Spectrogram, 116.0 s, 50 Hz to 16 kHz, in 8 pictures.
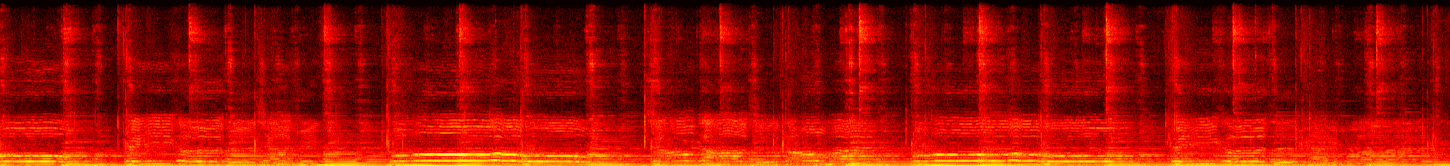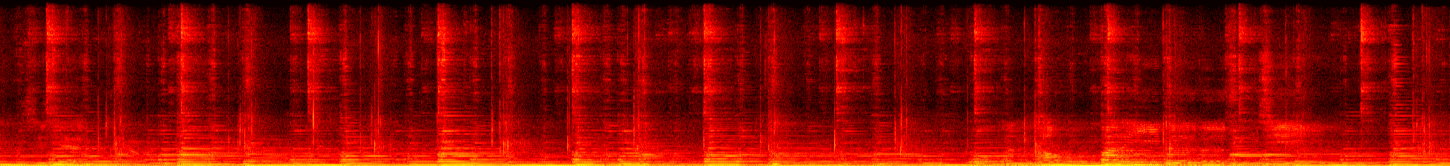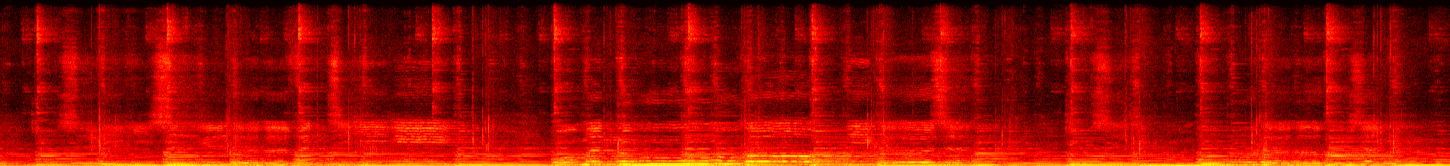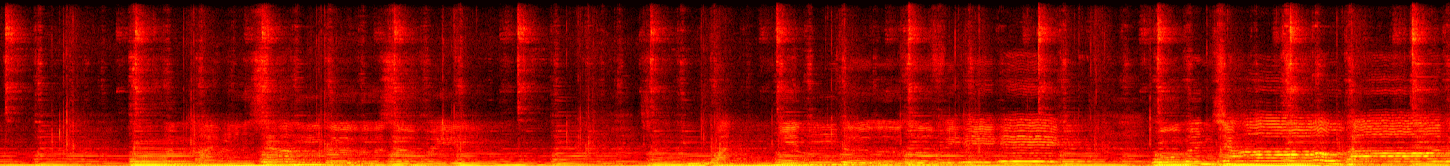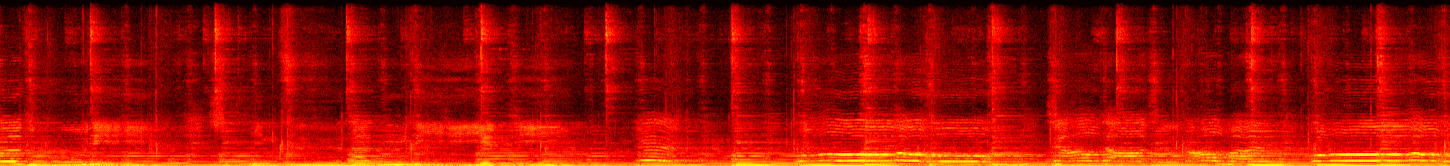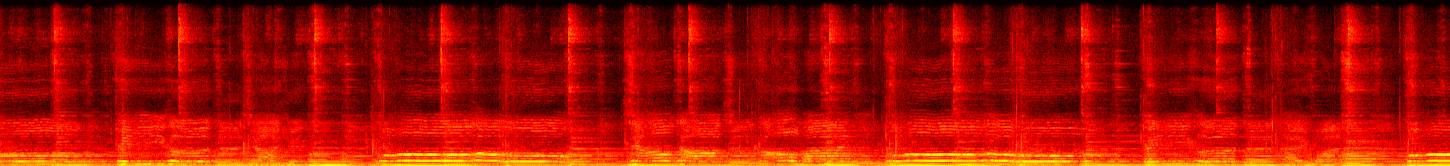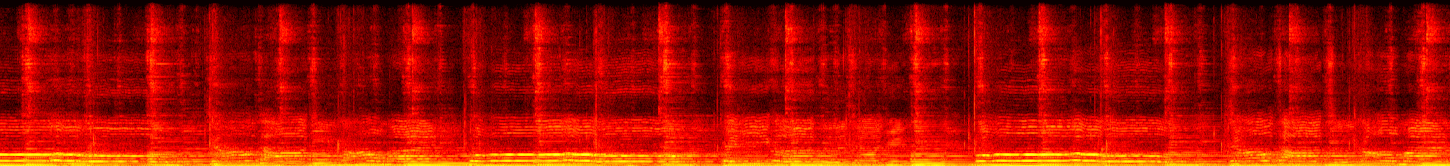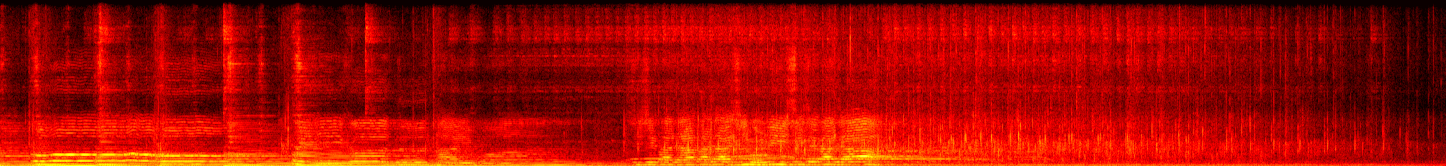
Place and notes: {
  "title": "Zhongzheng, Taipei City, Taiwan - Nuclear protest songs",
  "date": "2013-05-26 19:50:00",
  "description": "Nuclear protest songs, Protest, Hakka singer, Zoom H4n+ Soundman OKM II",
  "latitude": "25.04",
  "longitude": "121.52",
  "altitude": "20",
  "timezone": "Asia/Taipei"
}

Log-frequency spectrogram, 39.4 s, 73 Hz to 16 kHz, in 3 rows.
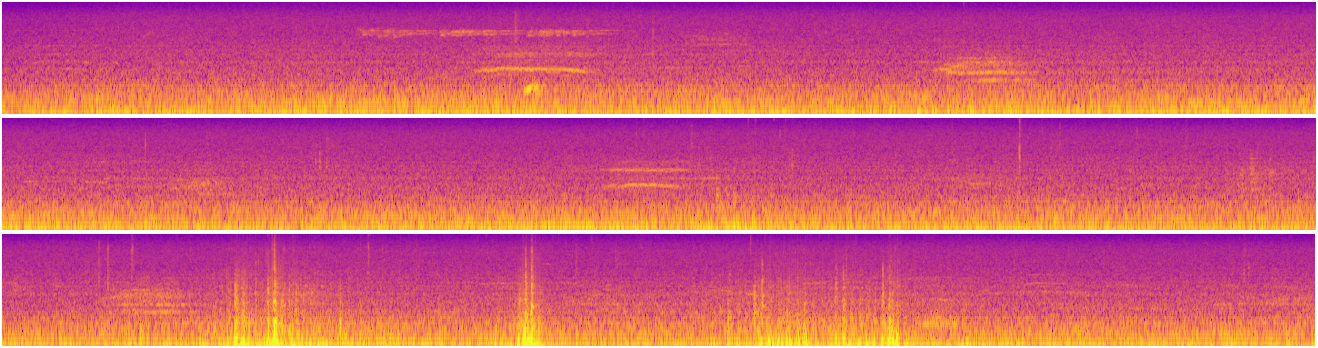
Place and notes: {
  "title": "Wedmore, UK - Oldwood, birdwing",
  "date": "2017-05-07 20:35:00",
  "description": "This is a beautiful little wood near Wedmore. Here in amongst an old building I left my SASS rig (based on Primo EM 172 capsules made by Ian Brady (WSRS)) on a window cill overnight on the evening of International Dawn Chorus Day. I went just before the most glorious sunset with an almost full moon developing.There was a light breeze which gives a background swash and amongst other sounds are the beating wings of a mystery bird.",
  "latitude": "51.21",
  "longitude": "-2.81",
  "altitude": "41",
  "timezone": "Europe/London"
}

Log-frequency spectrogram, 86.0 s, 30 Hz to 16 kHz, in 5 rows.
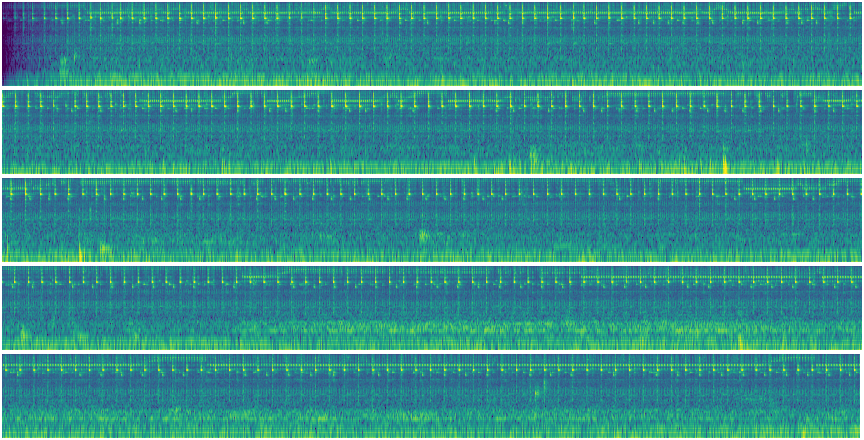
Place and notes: {
  "title": "Poznan, Mateckiego street, kitchen - champagne glass orchestra",
  "date": "2013-01-01 13:16:00",
  "description": "a set of dozen or so champagne glasses, set on a drying rack, drying after washed with hot water. air bubbles making bell like sounds all over the place",
  "latitude": "52.46",
  "longitude": "16.90",
  "altitude": "97",
  "timezone": "Europe/Warsaw"
}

